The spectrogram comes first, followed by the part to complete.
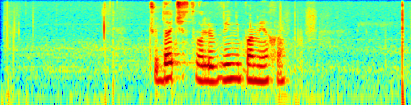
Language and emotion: Russian, neutral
